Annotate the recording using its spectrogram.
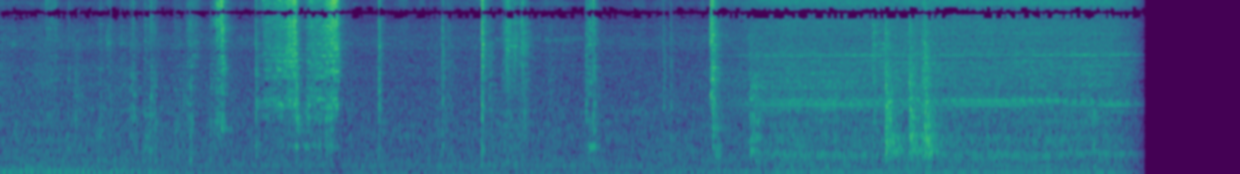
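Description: A towel wiped and tongs scraping around the inside of an emptied stainless-steel deep-fryer vat, with scattered metallic knocks and clinks, drying out water left after a boil-out. A steady low hum runs underneath, and the sound cuts off suddenly near the end.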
